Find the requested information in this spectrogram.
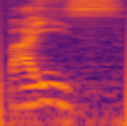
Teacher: Oxítona, país, quando a vogal tônica cai na última sílaba. País, você pronuncia o is com mais força.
